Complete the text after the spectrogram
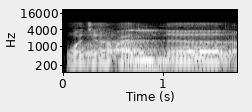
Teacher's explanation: عین وسط حلق سے ادا کریں گے، اس سے پہلے واو ہونٹوں کی نا تمام گلائی سے ادا کریں گے. نا الف مدہ ہے، دو حرکات لمبا ہے.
